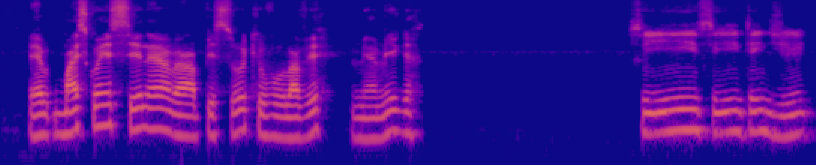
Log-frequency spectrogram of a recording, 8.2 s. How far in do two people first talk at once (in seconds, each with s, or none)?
none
